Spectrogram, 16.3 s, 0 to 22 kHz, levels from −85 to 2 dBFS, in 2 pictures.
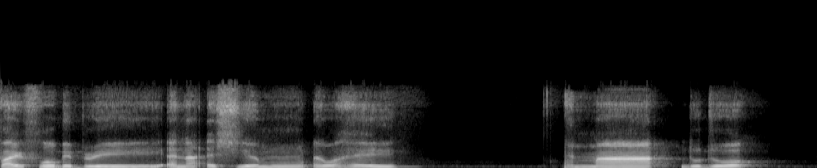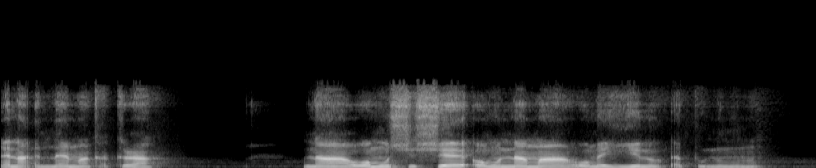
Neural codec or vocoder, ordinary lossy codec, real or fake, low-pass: autoencoder, 48 kHz, 32 numbers a frame, DAC-VAE, trained on Japanese speech; Opus, 24 kbps; fake; 10.8 kHz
